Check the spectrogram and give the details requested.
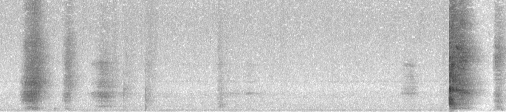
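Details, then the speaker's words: Person sneezing with eyes open after sniffing pepper: quick breaths and sniffs build up, then one loud, sharp sneeze; single sneeze. "did it oh my god it's so awesome oh i sound like a man when i sneeze oh my gosh"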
